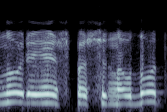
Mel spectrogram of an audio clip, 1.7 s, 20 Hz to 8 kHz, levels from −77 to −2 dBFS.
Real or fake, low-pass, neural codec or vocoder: real; 7.2 kHz; none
